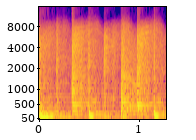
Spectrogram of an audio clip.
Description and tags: Experimenting with beats in analog x's scratch instead of vocal and instrument samples this time. Wobbling platter syndrome.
